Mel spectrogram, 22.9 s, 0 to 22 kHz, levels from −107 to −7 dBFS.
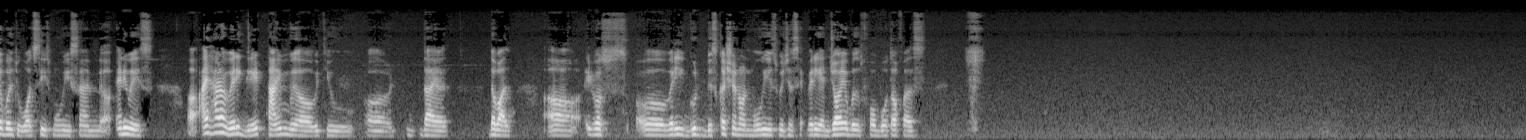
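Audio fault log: No fault can be heard in this speech clip.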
